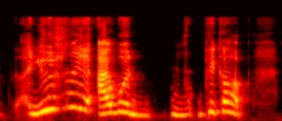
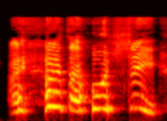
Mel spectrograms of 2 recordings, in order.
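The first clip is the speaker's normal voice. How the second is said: laughing; 8 semitones higher than usual. Real, not acted. Still laughing while retelling.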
